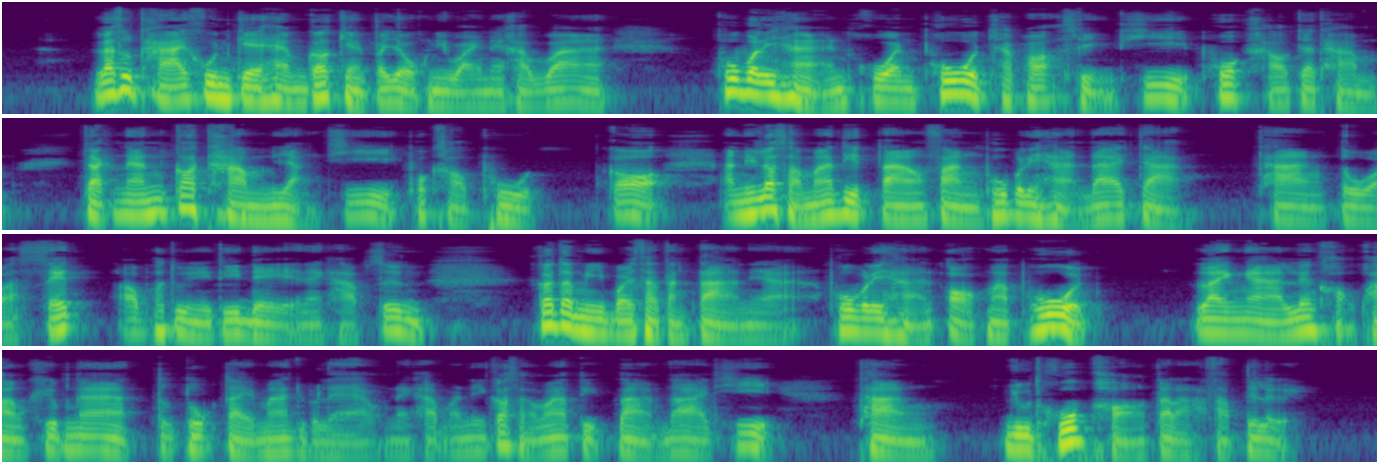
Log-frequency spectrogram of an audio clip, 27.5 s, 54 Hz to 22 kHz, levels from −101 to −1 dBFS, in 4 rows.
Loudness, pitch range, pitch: -21 LUFS, 95-125 Hz, 110 Hz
